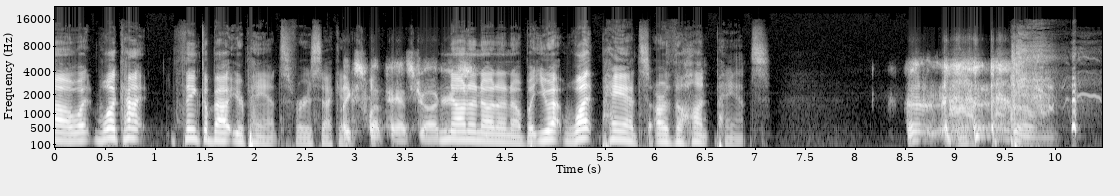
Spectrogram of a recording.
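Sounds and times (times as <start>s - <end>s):
speech: 0.0s - 7.2s, 8.5s - 10.3s
throat clearing: 8.5s - 9.8s
raspy fit of coughing: 8.5s - 10.1s.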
